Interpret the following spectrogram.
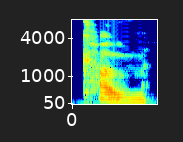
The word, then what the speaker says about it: comb: The B can sometimes come after the letter M. An example might be lamb or comb. Here we don't pronounce the B. We don't say lamb. It's just lamb or comb. The B is totally silent.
